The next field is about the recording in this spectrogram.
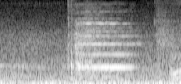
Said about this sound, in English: All right, can you hit another buzzer for me?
